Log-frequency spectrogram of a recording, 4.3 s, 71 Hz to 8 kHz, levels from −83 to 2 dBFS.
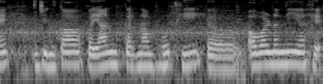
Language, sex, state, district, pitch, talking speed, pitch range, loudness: Hindi, female, Uttar Pradesh, Ghazipur, 200 Hz, 125 wpm, 190-215 Hz, -23 LUFS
